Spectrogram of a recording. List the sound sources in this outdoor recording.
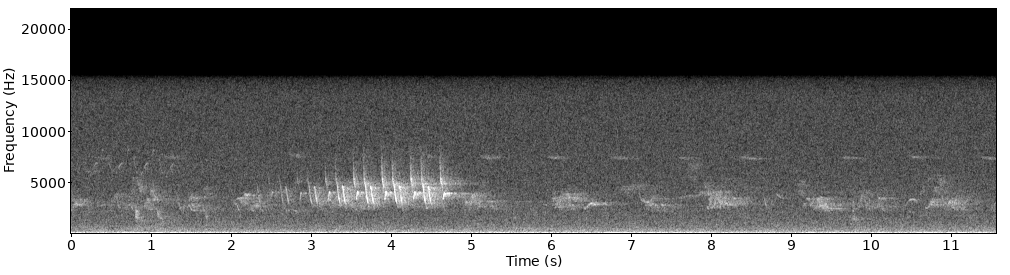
Black-and-white Warbler, Brown Creeper, Red-eyed Vireo, Ovenbird, Eastern Wood-Pewee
